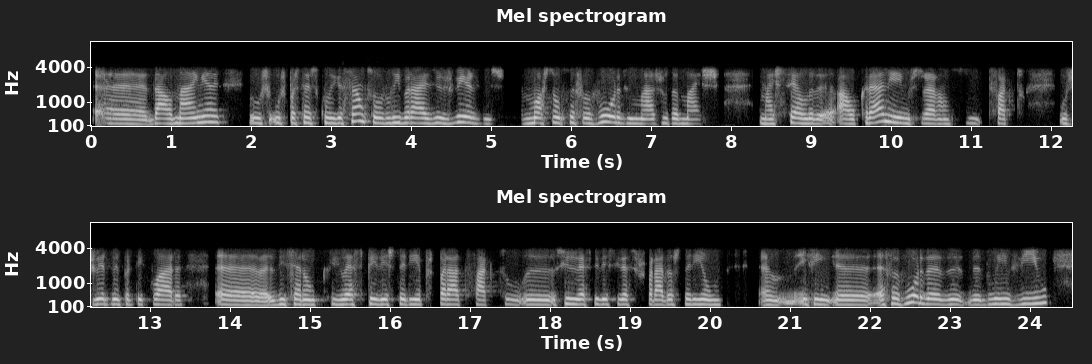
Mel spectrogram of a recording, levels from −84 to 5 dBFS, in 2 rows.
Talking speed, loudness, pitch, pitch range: 145 wpm, -19 LUFS, 190 Hz, 180-205 Hz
